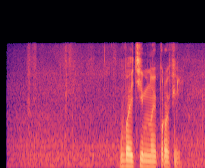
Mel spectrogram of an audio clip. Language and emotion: Russian, neutral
